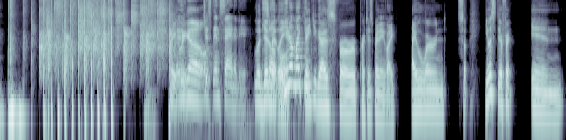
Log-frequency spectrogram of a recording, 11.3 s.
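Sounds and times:
three people clapping: 0.0s - 4.0s
speech: 3.4s - 11.3s.

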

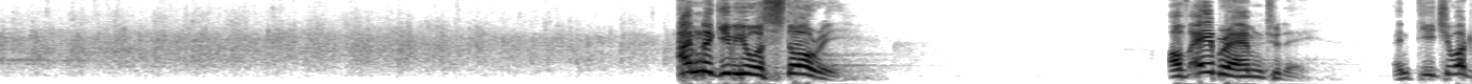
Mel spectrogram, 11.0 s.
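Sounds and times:
audience clapping hands: 0.0s - 5.6s
speech: 5.2s - 6.4s, 8.8s - 9.8s, 10.4s - 11.0s.

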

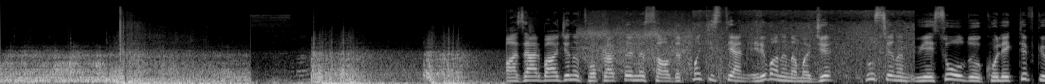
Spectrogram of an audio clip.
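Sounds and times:
artillery fire: 0.8s - 5.1s
speech: 5.1s - 10.4s.

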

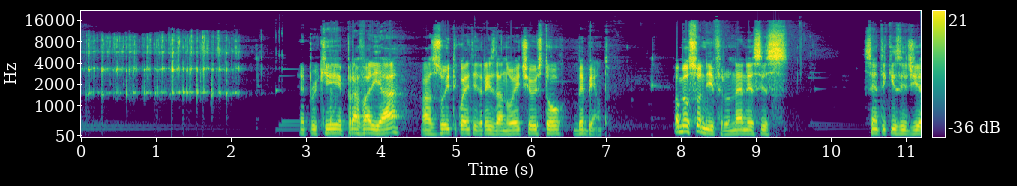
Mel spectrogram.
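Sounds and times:
ice cubes clinking in a glass: 0.0s - 2.7s
speech: 2.6s - 7.1s, 7.9s - 9.5s, 10.4s - 11.1s.

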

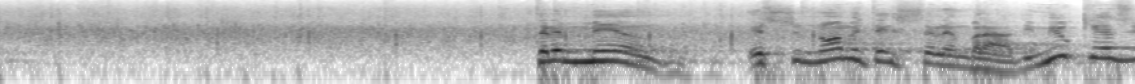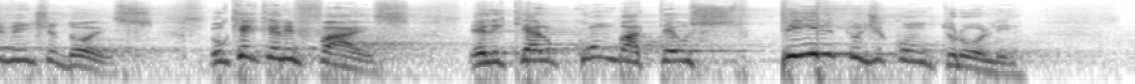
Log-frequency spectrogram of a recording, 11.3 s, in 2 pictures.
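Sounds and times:
audience applause: 0.0s - 5.9s
speech: 2.7s - 11.3s.

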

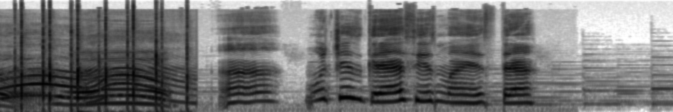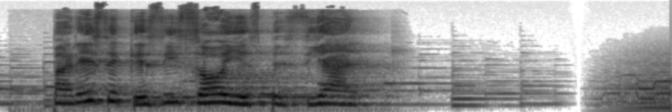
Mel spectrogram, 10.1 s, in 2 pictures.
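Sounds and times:
applause for a classmate: 0.0s - 1.5s
speech: 2.5s - 4.2s, 5.5s - 7.8s.

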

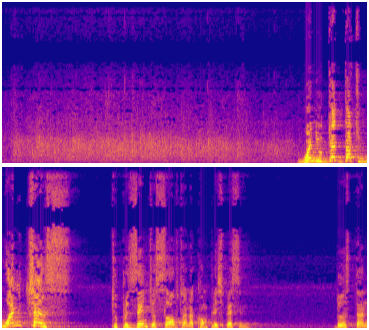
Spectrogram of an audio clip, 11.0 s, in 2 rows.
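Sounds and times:
audience applause as a CEO is introduced on stage: 0.0s - 4.5s
speech: 4.4s - 6.5s, 7.1s - 9.3s, 10.5s - 10.9s.

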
